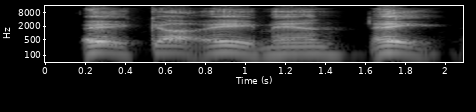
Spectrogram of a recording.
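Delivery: laid-back, mellow, easygoing voice. Joking with the others about a Meeting of the Titans, speak in a Joe impression. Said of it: "That's a good Joe".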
